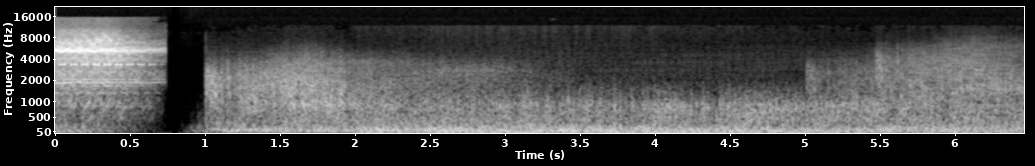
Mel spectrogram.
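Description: A planet explodes with a deep booming roar.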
